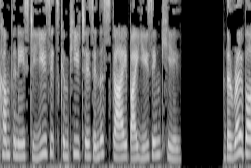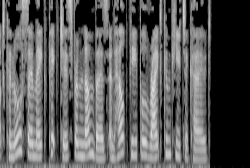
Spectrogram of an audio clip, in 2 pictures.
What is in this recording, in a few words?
English Beginner NORMAL Reading; English Newsroom; Amazons Talking Robot Q Helps People at Work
